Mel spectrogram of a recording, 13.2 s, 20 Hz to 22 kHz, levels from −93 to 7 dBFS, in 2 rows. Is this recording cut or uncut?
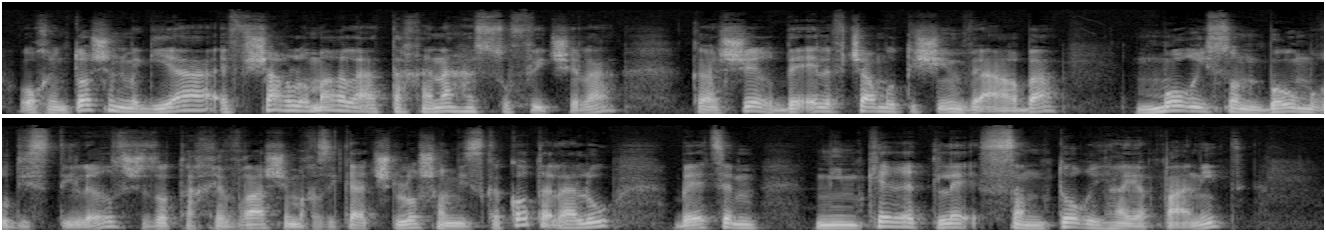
uncut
